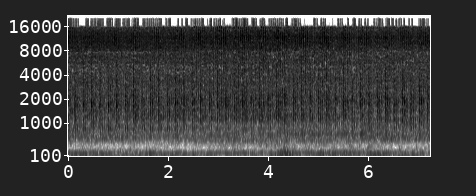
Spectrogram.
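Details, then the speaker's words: Nissan QG18DE engine nearly at operating temperature: sharp, even tapping about three times a second over the idle; knock quietens as the engine warms and is nearly gone above 2000 rpm under load; cause not yet found. "Сейчас двигатель прогреется и стук по звуку уменьшится. Еще раз попробуем. То есть сейчас уже практически не слышно стука."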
